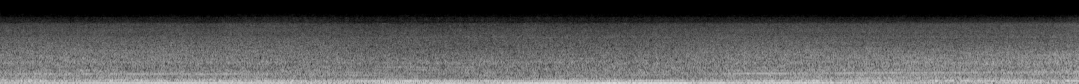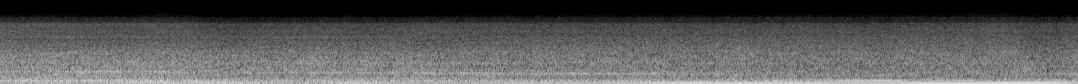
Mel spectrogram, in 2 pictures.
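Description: Jeep CJ5 running steadily at low speed, a heavy low rumble with a faint whine that drifts slightly up and down in pitch.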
